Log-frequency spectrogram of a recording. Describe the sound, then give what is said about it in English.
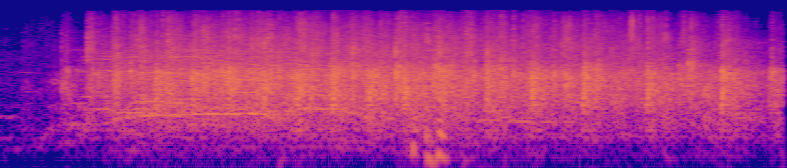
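An audience breaks into sustained, traditional applause on finishing a book of the Bible, dense clapping at a steady, fairly loud level throughout, with a brief murmur of voices mixed in partway through. “No clapping from over there?”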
